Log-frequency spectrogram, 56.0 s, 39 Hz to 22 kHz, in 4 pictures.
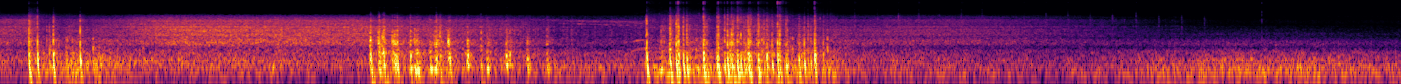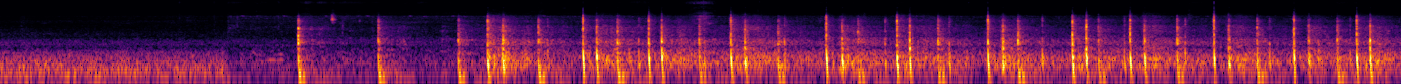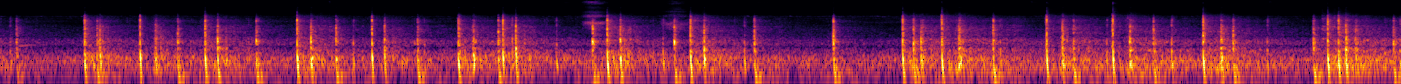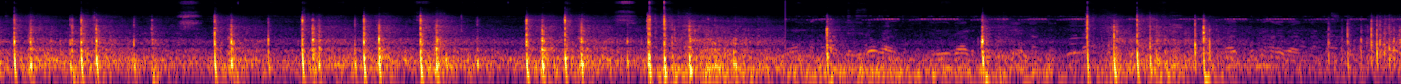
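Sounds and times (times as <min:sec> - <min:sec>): fireworks bangs and cracks: 0:00.0 - 0:14.4, 0:16.1 - 0:56.0
low rumble: 0:48.8 - 0:54.5.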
